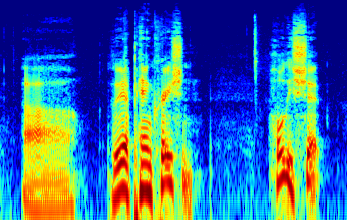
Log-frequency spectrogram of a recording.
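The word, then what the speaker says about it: pankration: is pretty much correct the sport was called pancreation p-a-n-k-r-a-t-i-o-n is how we would spell it in english uh yeah pancration holy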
